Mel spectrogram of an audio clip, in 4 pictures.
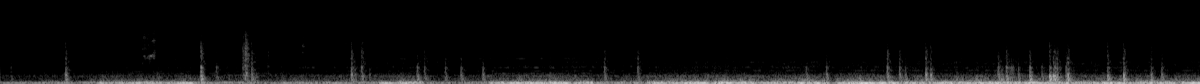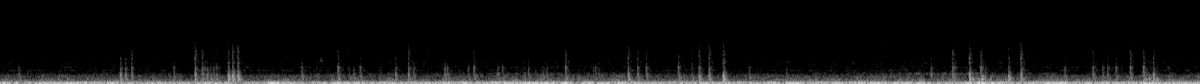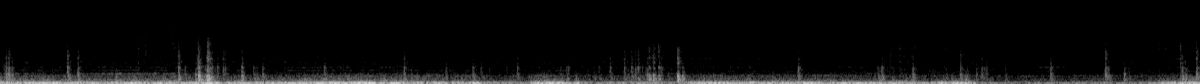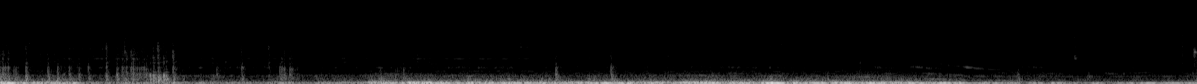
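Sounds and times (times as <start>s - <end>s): low road rumble in car cabin: 0.0s - 47.9s
sharp rattles and creaks: 28.0s - 31.2s, 31.8s - 39.2s.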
